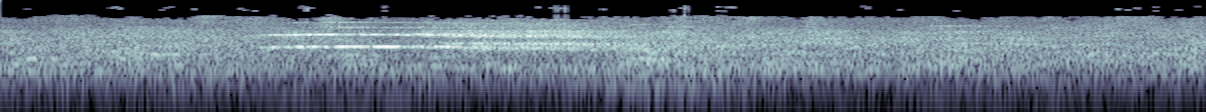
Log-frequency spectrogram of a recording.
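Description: A horse whinnying once, a high call of about a second and a half, over the steady chatter of a crowd.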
